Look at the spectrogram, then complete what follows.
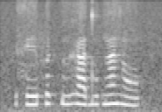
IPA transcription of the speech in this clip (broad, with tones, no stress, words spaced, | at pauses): seː˨fɛ˧ k͡pɨ˨˦ɣa˧du˧ ɡã˦zɔ̃˨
